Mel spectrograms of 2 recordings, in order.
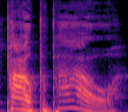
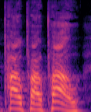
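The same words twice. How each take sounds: First: The middle pow is said shorter. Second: All three pows are said fully. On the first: "I kind of abbreviated the middle one" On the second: "instead of saying pow, pow, pow"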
